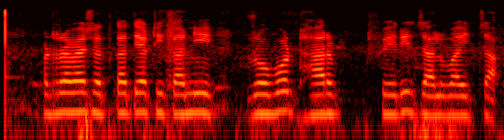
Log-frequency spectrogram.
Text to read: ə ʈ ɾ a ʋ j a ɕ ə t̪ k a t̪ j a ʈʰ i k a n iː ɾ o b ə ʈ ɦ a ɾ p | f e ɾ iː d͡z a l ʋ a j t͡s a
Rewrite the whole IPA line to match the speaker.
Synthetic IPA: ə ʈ ɾ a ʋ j a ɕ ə t̪ k a t̪ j a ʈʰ i k a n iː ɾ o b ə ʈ ɦ a ɾ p | f e ɾ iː d͡z a l ʋ a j t͡s a

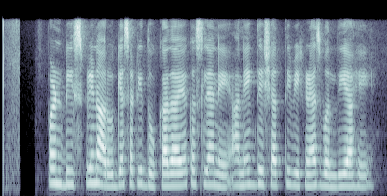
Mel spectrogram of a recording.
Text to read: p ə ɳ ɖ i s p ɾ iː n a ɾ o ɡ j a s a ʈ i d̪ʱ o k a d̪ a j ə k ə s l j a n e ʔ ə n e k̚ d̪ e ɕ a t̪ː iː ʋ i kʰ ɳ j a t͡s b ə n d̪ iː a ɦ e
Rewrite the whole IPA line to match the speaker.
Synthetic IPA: p ə ɳ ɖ i s p ɾ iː n a ɾ o ɡ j a s a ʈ iː d̪ʱ o k a d̪ a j ə k ə s l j a n e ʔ ə n e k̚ d̪ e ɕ a t̪ː iː ʋ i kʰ ɳ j a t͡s b ə n d̪ iː a ɦ e

